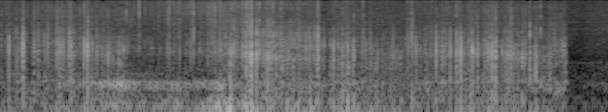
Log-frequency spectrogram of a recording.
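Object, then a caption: Foam microphone windscreen scraped by metal fork tines. Two metal fork tines scratch a black foam microphone windscreen from both sides. The result is a dense, continuous crackling rustle with many fine ticks, heavy in the low end, swelling and easing before it drops away near the end.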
